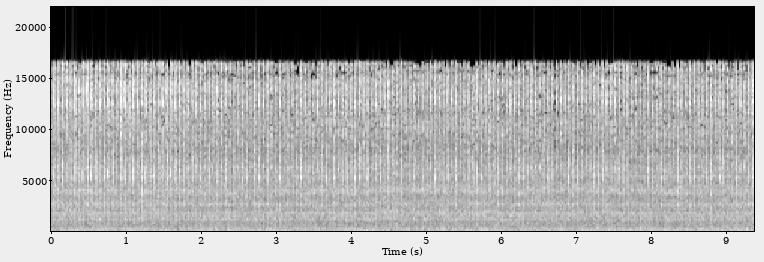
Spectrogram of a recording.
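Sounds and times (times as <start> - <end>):
projector: 0.0 - 9.3.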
